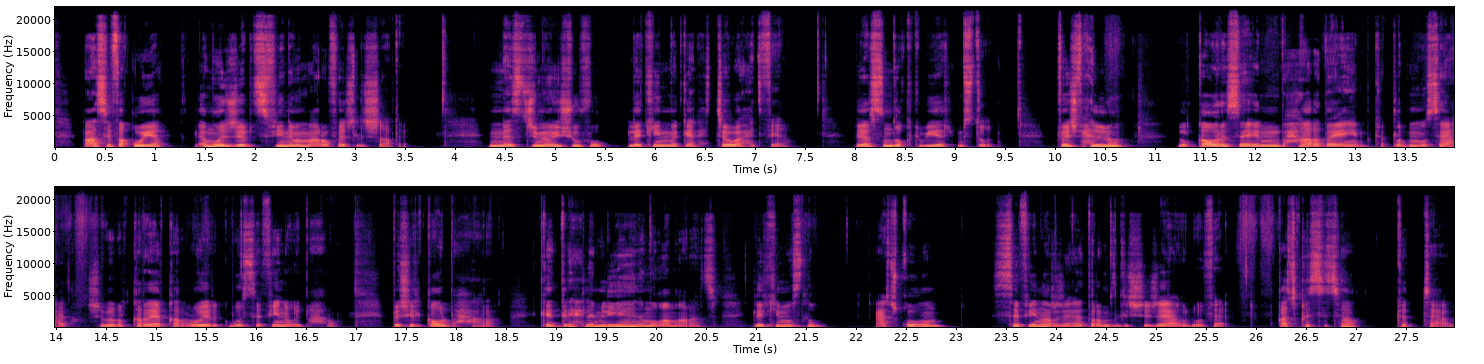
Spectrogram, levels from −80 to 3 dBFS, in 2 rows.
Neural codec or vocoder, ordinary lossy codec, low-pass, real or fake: none; none; none; real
